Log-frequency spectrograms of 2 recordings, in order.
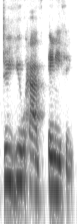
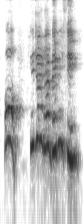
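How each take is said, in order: First: "Do you have anything?" lower and softer; real question. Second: "Oh, you don't have anything" with a high "Oh" and a falling end; sure, knowing confirmation; statement tune, falling on "anything"; confirming statement. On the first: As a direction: ask it as a plain question. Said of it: "That is a question". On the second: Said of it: "So I'm just confirming". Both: Shown as a demonstration.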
